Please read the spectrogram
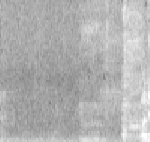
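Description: A man's short cough after a pause in a speech, coming suddenly about a second and a half in, with his voice starting up again right after.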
